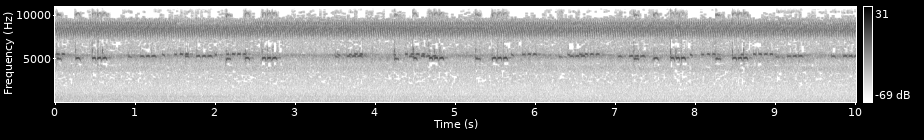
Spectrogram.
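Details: Insect chirping captured on a fixed camera, meant as a sleep aid: constant high-pitched whine with scattered bursts of rapid pulses throughout ten seconds, and faint low rumble beneath.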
